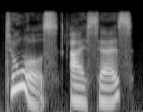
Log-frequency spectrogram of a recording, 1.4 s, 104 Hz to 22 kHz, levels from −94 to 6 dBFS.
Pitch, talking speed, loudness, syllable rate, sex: 220 Hz, 125 wpm, -17 LUFS, 2.6 syllables/s, female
